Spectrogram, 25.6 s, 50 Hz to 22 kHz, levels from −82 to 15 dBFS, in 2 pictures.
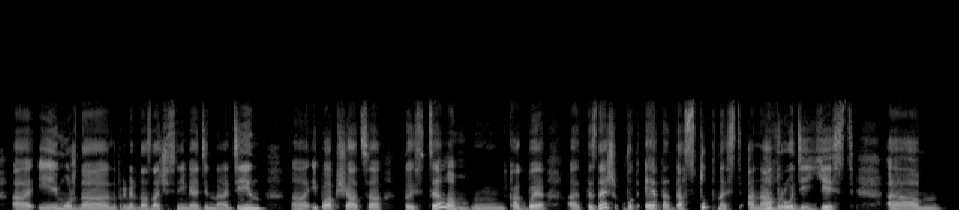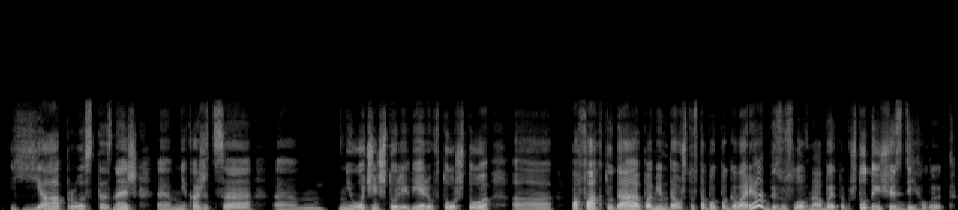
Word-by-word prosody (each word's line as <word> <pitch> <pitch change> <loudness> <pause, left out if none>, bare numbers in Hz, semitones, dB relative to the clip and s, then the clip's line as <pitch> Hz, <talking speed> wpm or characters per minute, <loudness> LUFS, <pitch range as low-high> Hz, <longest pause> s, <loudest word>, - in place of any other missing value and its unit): А, 150 -1 -2
и 190 +2 -3
можно, 160 -5 -2
например, 155 -2 -6
назначить 160 -2 -3
с - - -13
ними 145 -3 -5
один 140 +1 -4
на 140 0 -6
один, 255 - +2 0.3
а, 170 -2 -4
и - - -5
пообщаться. 155 -3 0 0.3
То 165 - 0
есть, 145 -1 -7
в - - -21
целом, 265 - +4 0.4
м, - - -10
как 175 0 -3
бы, 160 0 +3 0.3
э, 155 -1 -3
ты 215 - +1
знаешь, 350 - +3
вот 190 +4 -5
эта 290 - +3
доступность 170 - -1
она 180 - +1
вроде 220 -2 +2
есть. 220 - -1 0.4
Эм, 155 -3 -3 0.4
я 180 - 0
просто, 250 -4 -1
знаешь, 265 +7 +1 0.2
э, 175 -2 -6
мне 175 +3 -7
кажется, 205 -3 -1 0.3
эм, 155 -3 -9 0.2
не 175 -1 -3
очень, 235 +1 +2
что 230 +4 +4
ли, 205 -2 0
верю 230 +9 +3
в - - -17
то, 220 +4 +3
что, 210 -2 +2 0.3
э, 155 -2 -5 0.3
по 220 - +6
факту, 280 -7 +4
да, 265 - +7
помимо 210 0 +1
того, 205 -1 +1
что 180 -3 -7
с 170 - -14
тобой 205 -1 -1
поговорят, 175 +1 +4
безусловно, 175 -4 0
об 170 +4 -2
этом, - - 0
что-то 345 -5 +1
еще 235 +2 0
сделают 175 -3 -6
180 Hz, 145 wpm, -23 LUFS, 160-225 Hz, 0.4 s, да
